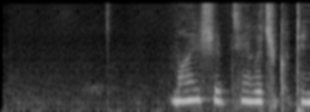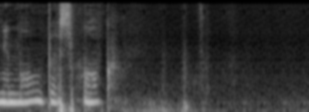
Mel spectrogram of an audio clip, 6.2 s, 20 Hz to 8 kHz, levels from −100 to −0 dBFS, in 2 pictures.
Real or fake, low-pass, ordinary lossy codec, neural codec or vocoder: fake; none; none; codec, 16 kHz, 1.1 kbps, Voila-Tokenizer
